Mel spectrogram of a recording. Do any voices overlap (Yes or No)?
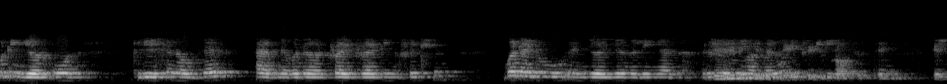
Yes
